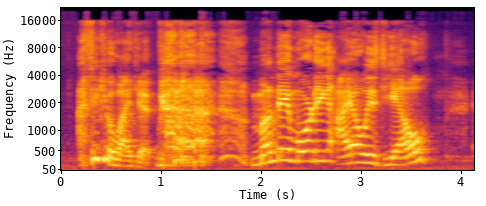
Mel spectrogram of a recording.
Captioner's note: laughs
